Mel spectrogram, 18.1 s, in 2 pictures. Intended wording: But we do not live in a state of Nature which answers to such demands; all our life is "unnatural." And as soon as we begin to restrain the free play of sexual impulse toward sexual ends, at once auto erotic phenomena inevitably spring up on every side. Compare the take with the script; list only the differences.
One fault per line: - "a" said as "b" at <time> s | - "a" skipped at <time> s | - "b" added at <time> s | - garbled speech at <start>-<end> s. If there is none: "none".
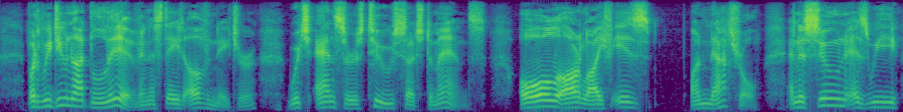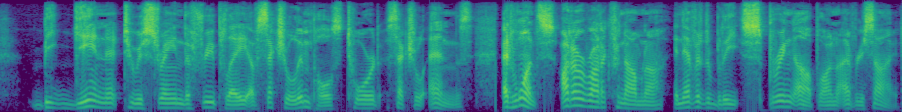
none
